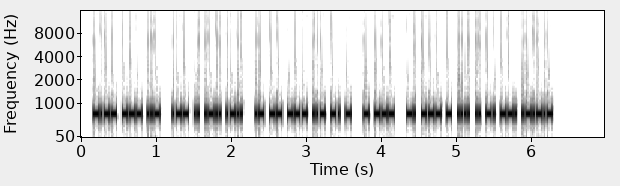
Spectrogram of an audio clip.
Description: Morse code, heard as a keyed tone, about 50 wpm, 700 Hz. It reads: YOU WILL AMOUNT TO NOTHING.
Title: Sentences from Top 1000 Words - Review Part 4 - 50wpm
